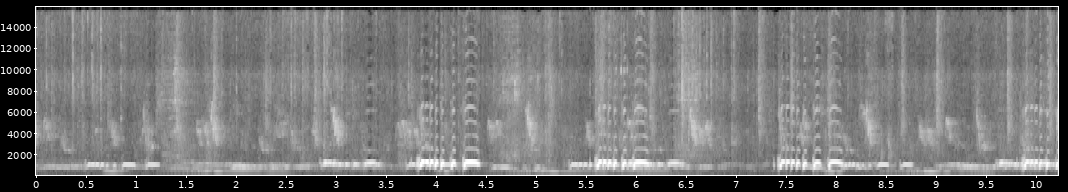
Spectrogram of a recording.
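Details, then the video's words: A female zebra dove calls to a male: a long series of choppy, bubbling coo bursts roughly every two seconds, interleaved with lower falling coos and steady background cooing from several doves. "Perkutut betina memanggil jantan"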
